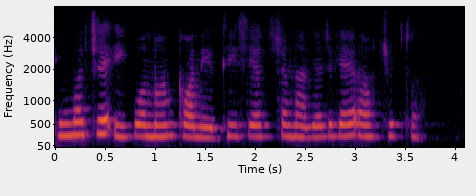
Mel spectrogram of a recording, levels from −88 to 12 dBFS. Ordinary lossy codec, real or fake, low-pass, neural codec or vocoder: AAC, 32 kbps; fake; 7.2 kHz; codec, 16 kHz, 1 kbps, X-Codec, HuBERT features, trained on balanced general audio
